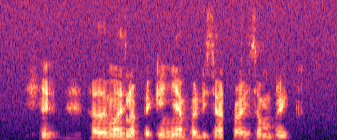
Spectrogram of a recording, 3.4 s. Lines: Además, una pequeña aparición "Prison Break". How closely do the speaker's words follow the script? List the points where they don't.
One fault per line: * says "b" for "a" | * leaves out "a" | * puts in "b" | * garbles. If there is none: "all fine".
all fine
